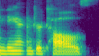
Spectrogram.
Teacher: Germans don't pronounce the th sound they pronounce it t so neander Valley neander talls there's there's no th sound anyways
